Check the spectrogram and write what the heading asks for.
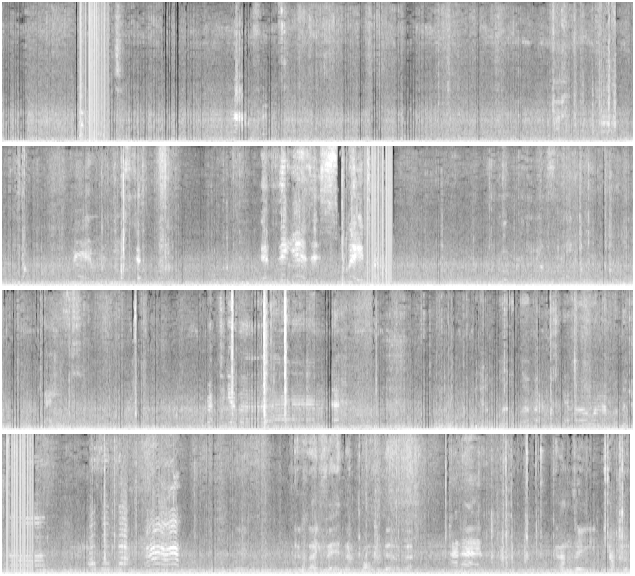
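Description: Loud, steady low rumble of road and engine noise heard from inside a moving car, with faint voices now and then under it.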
